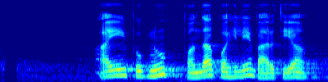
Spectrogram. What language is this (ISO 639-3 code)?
nep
